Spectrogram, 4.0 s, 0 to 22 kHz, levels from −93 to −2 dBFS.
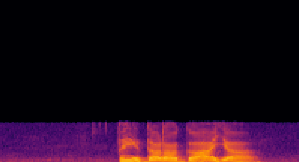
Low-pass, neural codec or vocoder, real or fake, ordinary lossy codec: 5.4 kHz; none; real; none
